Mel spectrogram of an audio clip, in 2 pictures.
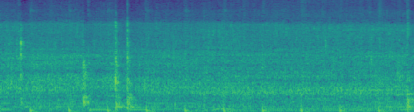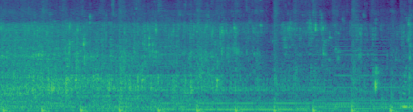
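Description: Water is poured into a pot of haleem curry, a steady liquid splashing and trickling with scattered drip-like clicks running throughout, no voices.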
